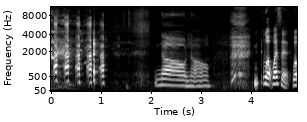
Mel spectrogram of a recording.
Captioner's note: laughter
